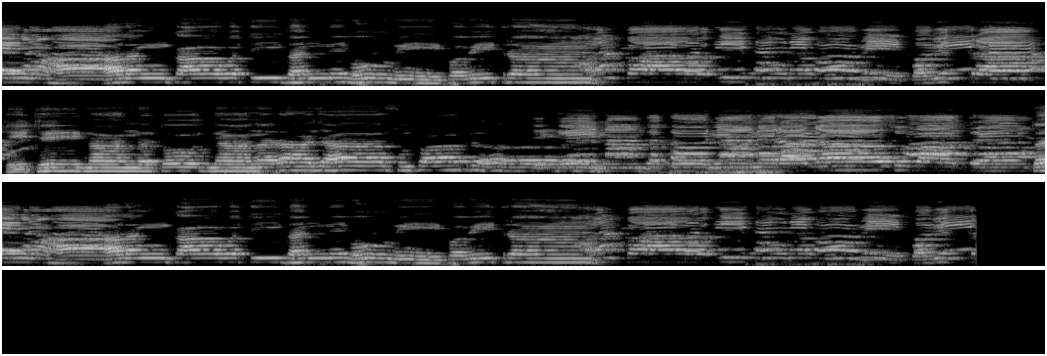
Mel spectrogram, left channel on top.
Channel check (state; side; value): drops out; right; at 9.8 s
